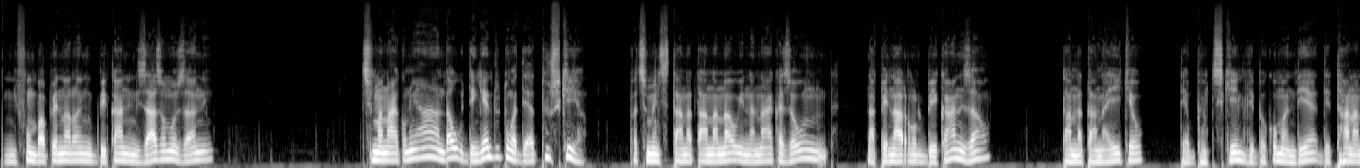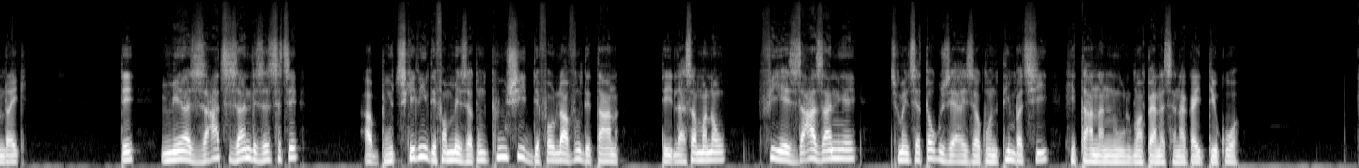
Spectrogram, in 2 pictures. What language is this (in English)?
Sakalava Malagasy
